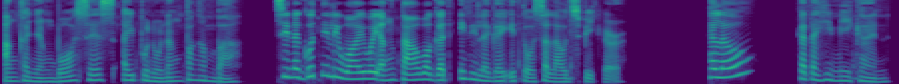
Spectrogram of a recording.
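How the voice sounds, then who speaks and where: A woman's voice: low voice, very animated, moderate pace, a little mellow, no room sound, studio quality. A woman reading scripted fiction as a dramatic storyteller. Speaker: story narrator.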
